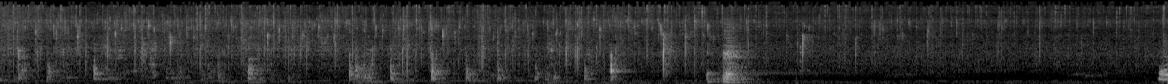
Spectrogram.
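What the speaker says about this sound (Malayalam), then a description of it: "കൊച്ചുള്ളി ഒന്ന് നല്ലോണം ഒന്ന് മൊരിയണം" Small shallots frying in oil for a pickle, a steady hiss and crackle broken by repeated scraping stirs of a spoon in the pan.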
